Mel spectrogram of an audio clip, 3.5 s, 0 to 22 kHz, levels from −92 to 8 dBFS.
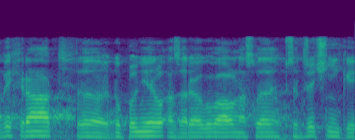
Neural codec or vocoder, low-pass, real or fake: codec, 16 kHz, 4 kbps, FreqCodec, larger model; 7.2 kHz; fake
